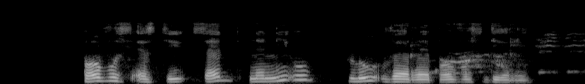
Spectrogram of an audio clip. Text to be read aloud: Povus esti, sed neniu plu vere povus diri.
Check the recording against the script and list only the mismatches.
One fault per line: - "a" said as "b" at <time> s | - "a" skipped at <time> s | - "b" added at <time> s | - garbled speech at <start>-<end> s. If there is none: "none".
none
